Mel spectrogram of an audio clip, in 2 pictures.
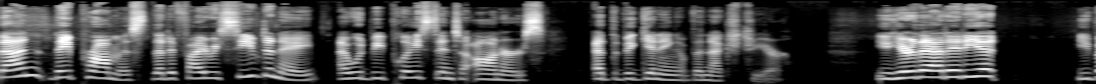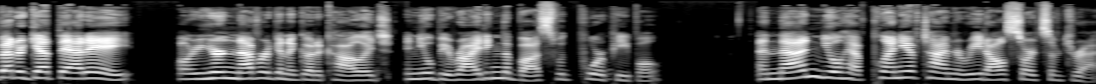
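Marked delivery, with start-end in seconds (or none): none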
